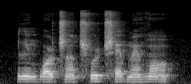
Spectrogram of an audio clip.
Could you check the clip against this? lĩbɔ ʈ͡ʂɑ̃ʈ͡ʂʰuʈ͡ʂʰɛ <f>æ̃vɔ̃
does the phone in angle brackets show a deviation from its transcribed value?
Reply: yes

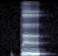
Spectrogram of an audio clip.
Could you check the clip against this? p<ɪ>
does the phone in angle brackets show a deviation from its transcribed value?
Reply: no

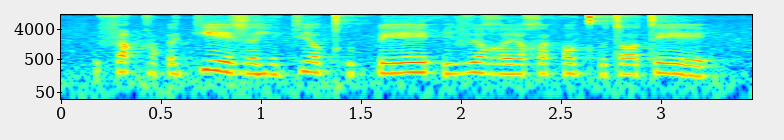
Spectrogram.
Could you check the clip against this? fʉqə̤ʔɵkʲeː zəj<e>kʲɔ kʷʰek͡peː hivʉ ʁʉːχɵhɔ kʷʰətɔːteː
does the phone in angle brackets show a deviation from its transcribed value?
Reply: yes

